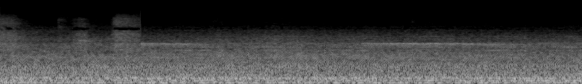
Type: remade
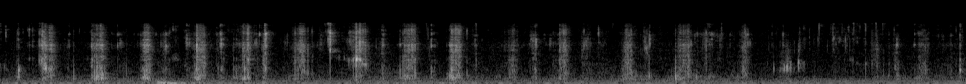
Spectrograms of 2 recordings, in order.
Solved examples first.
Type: remade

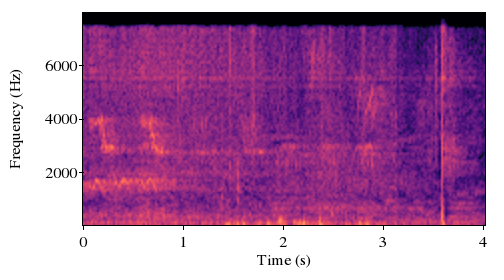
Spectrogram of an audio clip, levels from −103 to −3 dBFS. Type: remade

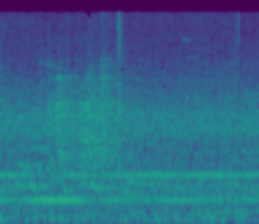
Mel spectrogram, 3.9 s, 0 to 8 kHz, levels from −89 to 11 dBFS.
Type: recorded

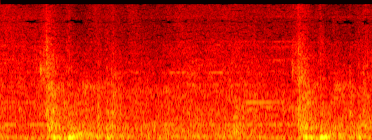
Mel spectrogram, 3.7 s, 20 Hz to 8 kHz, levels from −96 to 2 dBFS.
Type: recorded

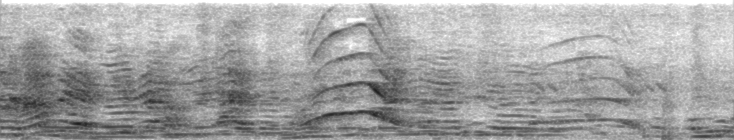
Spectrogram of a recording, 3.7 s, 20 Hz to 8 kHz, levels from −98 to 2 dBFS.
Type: recorded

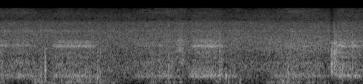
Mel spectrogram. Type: recorded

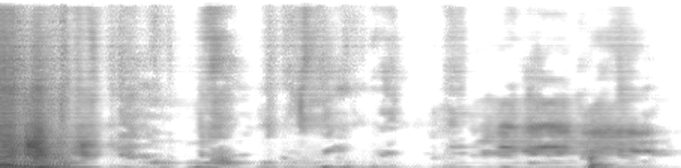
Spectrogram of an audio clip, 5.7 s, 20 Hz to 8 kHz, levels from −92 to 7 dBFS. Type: remade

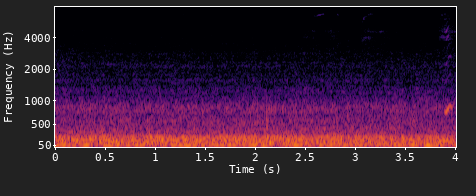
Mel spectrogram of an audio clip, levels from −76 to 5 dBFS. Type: recorded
